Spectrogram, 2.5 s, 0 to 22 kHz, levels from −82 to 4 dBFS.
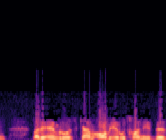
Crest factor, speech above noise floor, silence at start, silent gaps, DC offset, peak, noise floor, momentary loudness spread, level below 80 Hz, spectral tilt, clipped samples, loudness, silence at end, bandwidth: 12 dB; 24 dB; 0 s; none; under 0.1%; 0 dBFS; -35 dBFS; 4 LU; -56 dBFS; -5.5 dB/octave; under 0.1%; -12 LUFS; 0 s; 6.6 kHz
